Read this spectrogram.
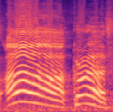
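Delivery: exaggerated yuck; hammed-up disgust. Real, not acted. Disgust at wearing pants.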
